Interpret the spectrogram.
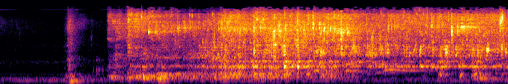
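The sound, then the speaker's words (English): A toilet flushes: a sharp click of the handle, then a loud, steady rush of water that surges and swirls for several seconds with no one speaking. “Flush y'all.”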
